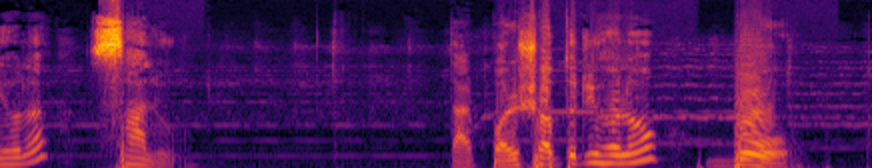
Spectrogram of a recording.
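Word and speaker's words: bon: তারপরের শব্দটি হলো বো। বো শব্দের বানানো একটি এন রয়েছে এবং যেহেতু এটি সর্বশেষে এবং এটি একটি কনসোনান্ট, তাই এই এনের উচ্চারণ হচ্ছে না, এর উচ্চারণ হবে বো।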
